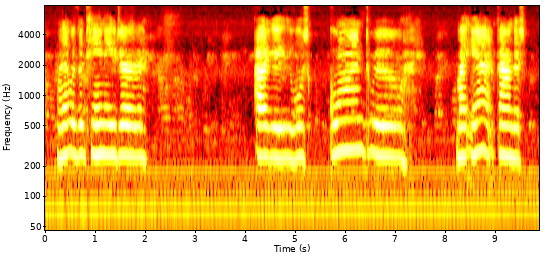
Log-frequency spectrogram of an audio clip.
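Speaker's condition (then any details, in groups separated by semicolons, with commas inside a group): Werdnig-Hoffmann disease type 2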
